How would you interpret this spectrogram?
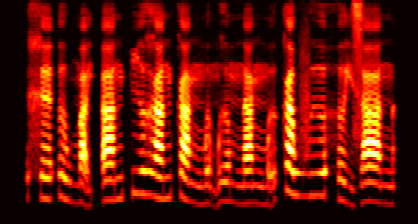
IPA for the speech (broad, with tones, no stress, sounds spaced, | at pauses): x ɛ˨˦ ʔ ə˨˩ w m a̰˧˨ j ʔ a˨˦ n k i˧ ə̯ ɣ a˨˦ n k a˨˩ ŋ m ə̰ː˧˨ m ɣ ə˨˩ m n a˨˩ ŋ m ə̰ː˧˥ k a˧ w v ɨ˧ ə̯ h ə˧˩ j z a˨˩ n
